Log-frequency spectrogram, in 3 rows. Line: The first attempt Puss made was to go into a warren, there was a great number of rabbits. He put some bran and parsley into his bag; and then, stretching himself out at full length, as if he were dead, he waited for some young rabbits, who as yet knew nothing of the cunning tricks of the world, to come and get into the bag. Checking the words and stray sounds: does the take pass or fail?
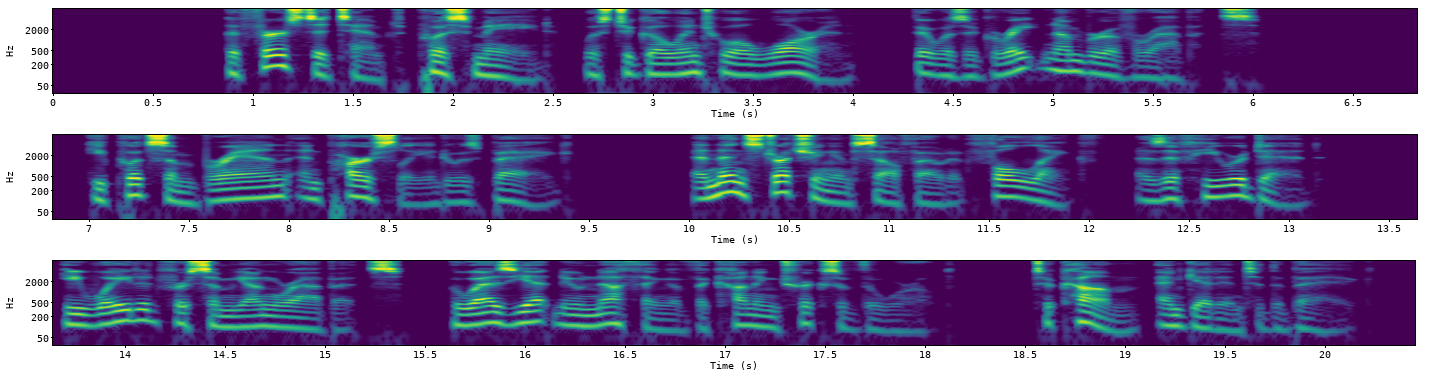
pass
